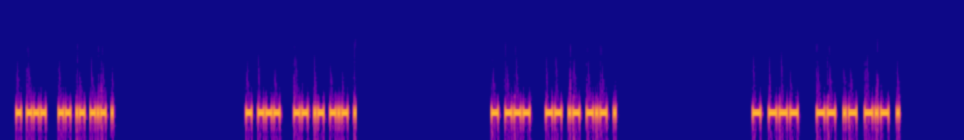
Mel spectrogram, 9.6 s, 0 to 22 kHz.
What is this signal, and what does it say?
Morse code, heard as a keyed tone, about 60 wpm, 700 Hz. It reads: TO MAKE TO MAKE TO MAKE TO MAKE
